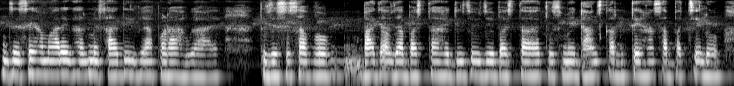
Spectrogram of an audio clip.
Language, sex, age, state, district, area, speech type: Hindi, female, 45-60, Uttar Pradesh, Prayagraj, rural, spontaneous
